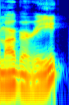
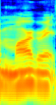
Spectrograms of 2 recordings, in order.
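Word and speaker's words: Marguerite: as both Margaret and margarite technically both I guess are correct but I always called her Margaret since that's how it's actually pronounced in Japanese like you read the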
